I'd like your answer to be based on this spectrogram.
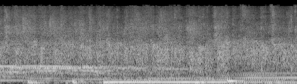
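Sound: audience applause and cheering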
